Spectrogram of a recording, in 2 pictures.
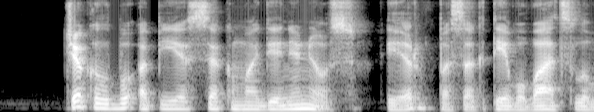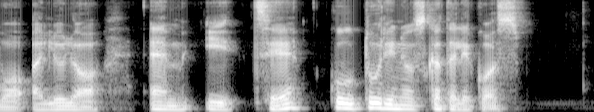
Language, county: Lithuanian, Šiauliai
